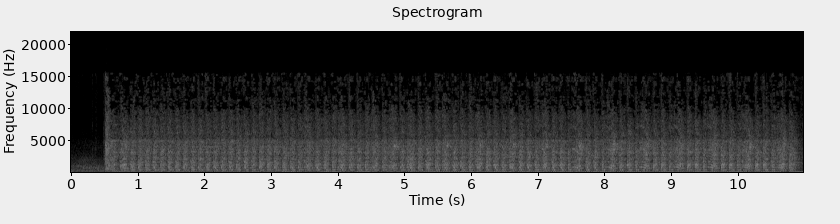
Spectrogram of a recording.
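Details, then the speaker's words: 2009 Toyota RAV4 2.5 cranked during labscope relative compression test: starter cranks steadily about ten seconds with uneven beat, one pulse lighter each cycle; low compression in more than one cylinder, intake valve issue. "that's odd did you hear that we've lost a cylinder darn that huh well that's exciting"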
